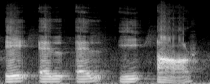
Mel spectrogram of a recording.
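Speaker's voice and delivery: usual speaking voice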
